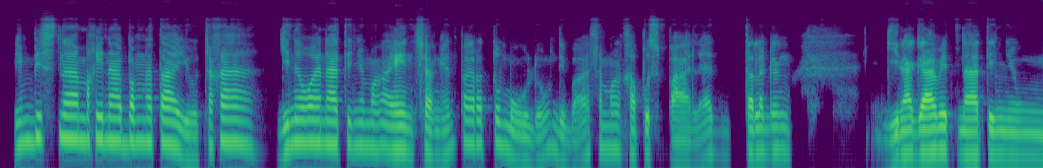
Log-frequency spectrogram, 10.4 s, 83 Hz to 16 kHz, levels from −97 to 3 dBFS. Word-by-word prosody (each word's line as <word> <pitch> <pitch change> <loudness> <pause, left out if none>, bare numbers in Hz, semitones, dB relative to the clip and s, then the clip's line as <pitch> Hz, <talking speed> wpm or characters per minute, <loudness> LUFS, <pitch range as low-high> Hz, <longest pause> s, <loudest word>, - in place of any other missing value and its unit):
Imbes 195 +6 -3
na 210 -1 +5
makinabang 200 -2 +2
na 190 - 0
tayo, 170 -11 +2
'tsaka 175 - -1 0.2
ginawa 185 +6 +1
natin 180 -1 +1
yung 165 -1 -4
mga 160 -2 0
ahensyang 145 -3 +1
'yan 140 +4 -8
para 185 -1 -1
tumulong 145 - -5
'di 125 - -6
ba, 95 +6 -6
sa 160 +4 -9
mga 155 0 -6
kapus-palad 100 -2 -4 0.3
talagang 145 +1 -1 1.0
ginagamit 140 +6 +5
natin 130 0 +2
'yong 125 0 -5
155 Hz, 130 wpm, -26 LUFS, 135-185 Hz, 1.0 s, na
